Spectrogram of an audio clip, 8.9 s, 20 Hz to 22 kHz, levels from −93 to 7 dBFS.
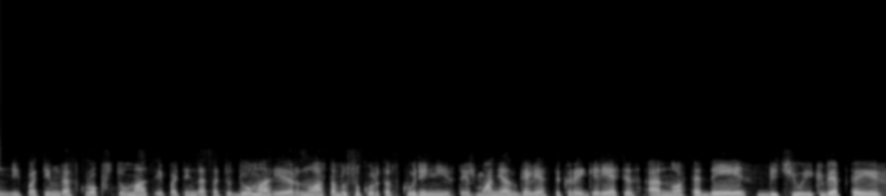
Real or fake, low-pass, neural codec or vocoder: fake; 5.4 kHz; codec, 16 kHz, 2 kbps, X-Codec, WavLM features, trained on Multilingual LibriSpeech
